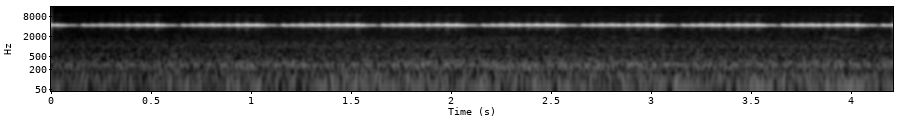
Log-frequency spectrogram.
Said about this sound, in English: Okay, exactly. Exactly. Crickets. The Crickets. Silence is deafening.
